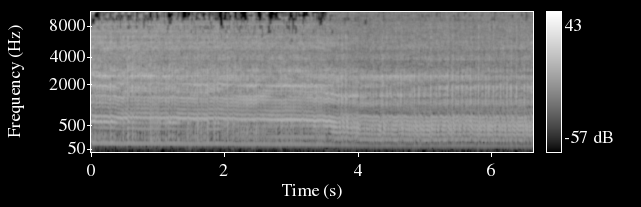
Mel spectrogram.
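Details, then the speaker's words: Kyosho KE25 Big Block nitro engine, after final small low-speed needle leaning: steady high buzz, brief rise in pitch then sags and winds down, good throttle response and settled idle; low-speed needle set correctly. "Getting good throttle response. As you can see, getting very good throttle response. And the idle's settling down good too now, so."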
